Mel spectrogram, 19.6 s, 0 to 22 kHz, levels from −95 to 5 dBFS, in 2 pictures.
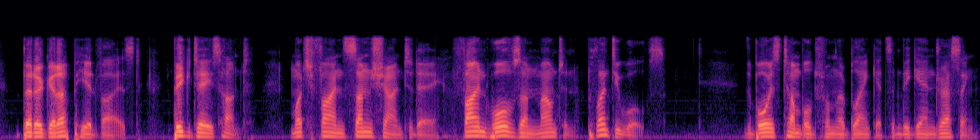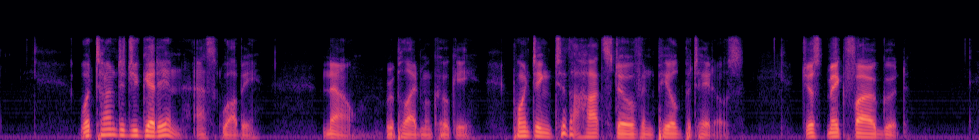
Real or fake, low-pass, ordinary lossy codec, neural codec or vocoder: real; 7.2 kHz; Opus, 24 kbps; none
